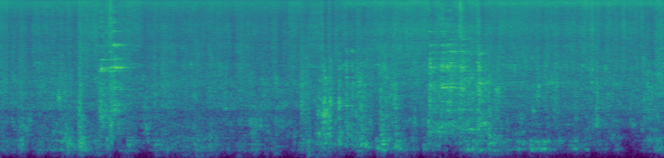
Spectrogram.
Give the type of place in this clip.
kitchen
